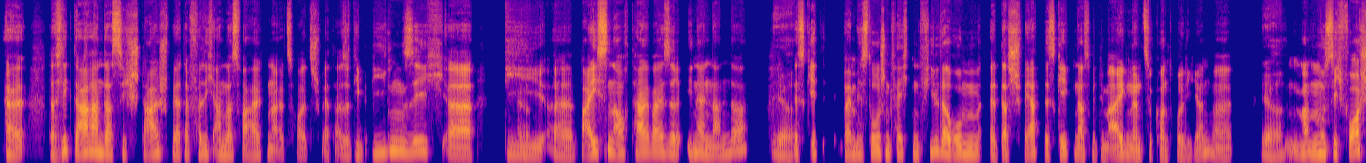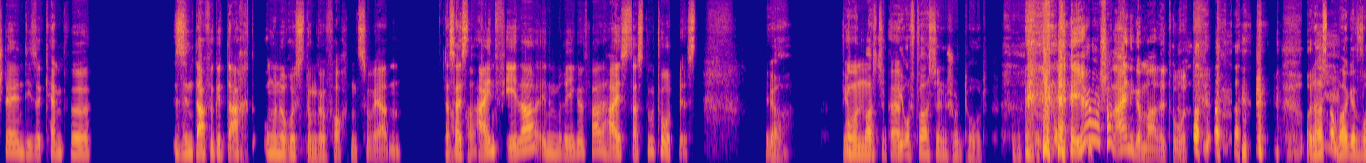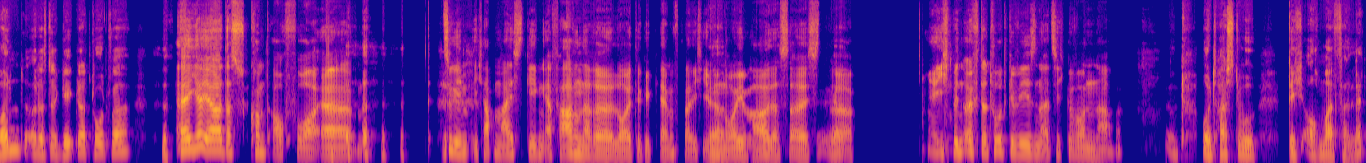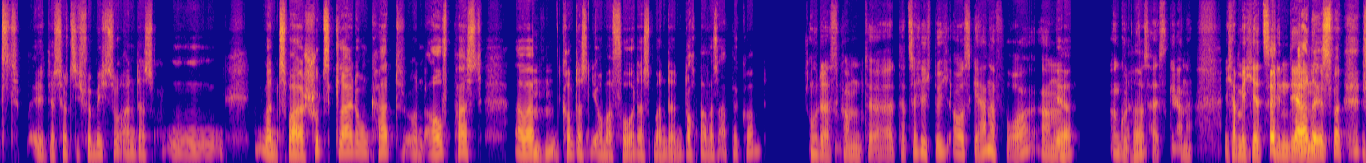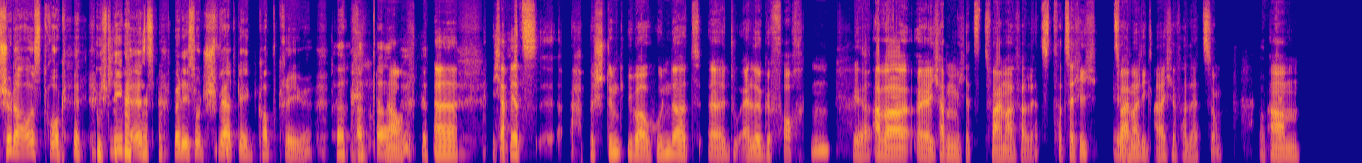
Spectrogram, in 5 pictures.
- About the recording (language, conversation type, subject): German, podcast, Welches Hobby hast du als Kind geliebt und später wieder für dich entdeckt?
- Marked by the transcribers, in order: other background noise; laugh; laughing while speaking: "Ich war"; laugh; chuckle; laugh; other noise; laugh; laugh; giggle; laughing while speaking: "Ich liebe es, wenn ich so 'n Schwert gegen den Kopf kriege"; giggle; laugh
